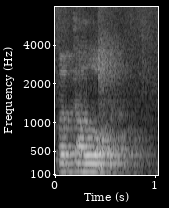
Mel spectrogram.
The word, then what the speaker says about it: потолок: На какой слог, на какую буковку ударение? На третий слог. Потолок. А как мы эти две буквы О произносим? Через А. Да. Через безударное А.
